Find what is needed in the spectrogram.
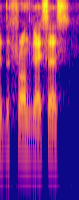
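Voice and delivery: ordinary delivery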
